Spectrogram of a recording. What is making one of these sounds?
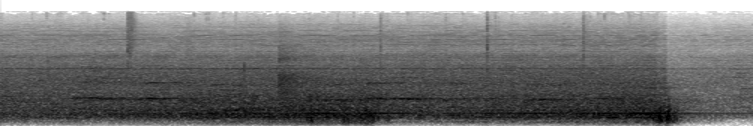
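Train wheels squeal with a steady high whine.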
